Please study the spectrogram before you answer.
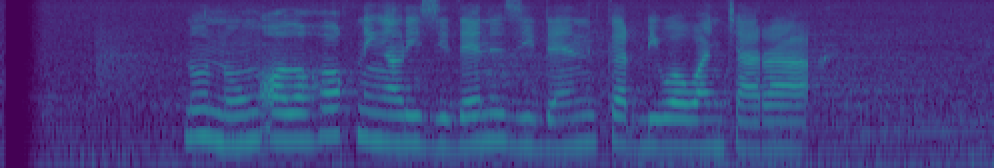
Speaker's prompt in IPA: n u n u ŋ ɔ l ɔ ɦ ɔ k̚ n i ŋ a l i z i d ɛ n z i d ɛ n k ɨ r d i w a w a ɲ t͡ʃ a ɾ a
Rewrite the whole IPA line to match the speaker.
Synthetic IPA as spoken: n u n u ŋ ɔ l ɔ ɦ ɔ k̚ n i ŋ a l i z i d ɛ n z i d ɛ n k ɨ r d i w a w a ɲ t͡ʃ a ɾ a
